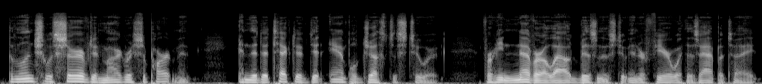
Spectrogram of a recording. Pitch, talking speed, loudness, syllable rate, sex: 95 Hz, 195 wpm, -17 LUFS, 7.2 syllables/s, male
